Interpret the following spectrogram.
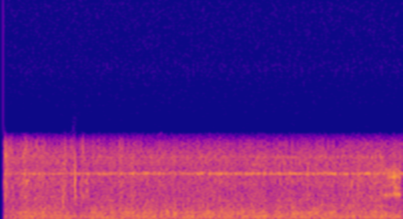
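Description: Tow boat's engine running steadily at low speed, a continuous low rumble heard from on board, mixed with wind and water noise.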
